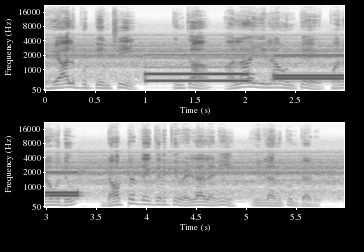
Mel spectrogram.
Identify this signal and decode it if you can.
Aircraft SELCAL, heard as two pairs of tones, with speech in Telugu. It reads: EK-GJ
